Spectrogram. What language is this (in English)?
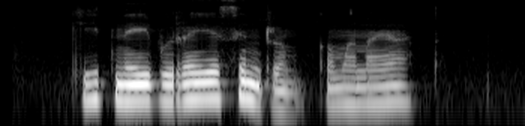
Kalenjin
